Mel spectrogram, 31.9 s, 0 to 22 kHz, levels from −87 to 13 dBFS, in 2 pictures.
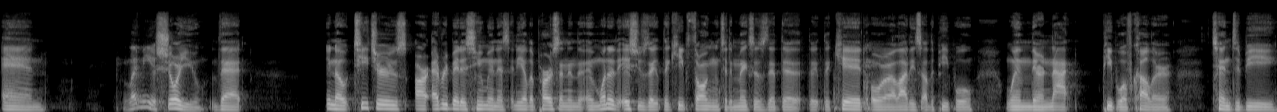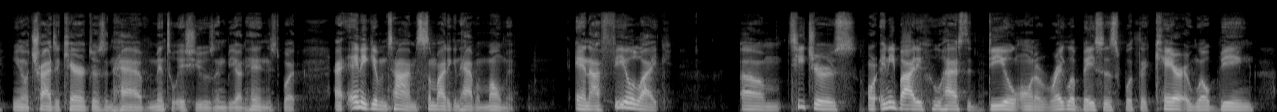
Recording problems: none

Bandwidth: 13.5 kHz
